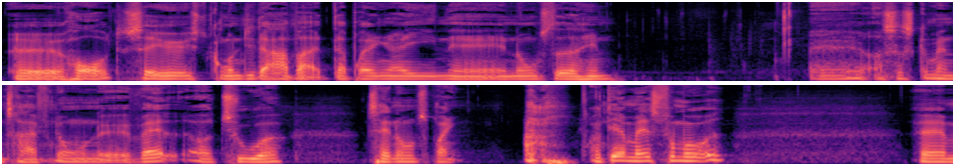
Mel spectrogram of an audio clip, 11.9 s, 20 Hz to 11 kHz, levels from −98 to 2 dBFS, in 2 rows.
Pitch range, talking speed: 125-150 Hz, 155 wpm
